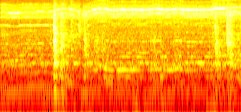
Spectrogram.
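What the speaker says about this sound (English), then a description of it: "I'm going to run to the machine. I'm going to die cut it." A die cutting machine runs paper and a die through with a steady mechanical whir, with sharper bursts near the start and the end, and no talking.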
